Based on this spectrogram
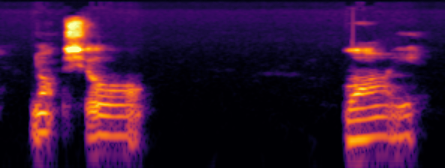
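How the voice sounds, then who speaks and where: A woman speaks with a British accent. The sound is dry and close, with no echo. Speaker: scrapbooking crafter. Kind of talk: craft tutorial. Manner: casual, conversational.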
